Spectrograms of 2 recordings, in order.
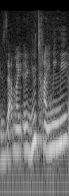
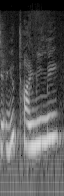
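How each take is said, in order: First: Said in the usual way. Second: Slower, pointed, sassy challenge; mock indignation. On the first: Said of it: "Yes, I was like". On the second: Speaker teasing the timekeeper with slow mock outrage. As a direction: draw each word out like a playful accusation. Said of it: "I almost was like".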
